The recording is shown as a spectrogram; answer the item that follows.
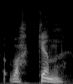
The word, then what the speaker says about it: Wacken: Jaha, det är som backen. Wacken.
